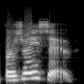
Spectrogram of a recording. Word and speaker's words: persuasive: it comes to pronunciation we start with purr which has a short unstressed weak vowel e vowel sound. So that's purr and then and then followed by sway. This is the stressed syllable in the word.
